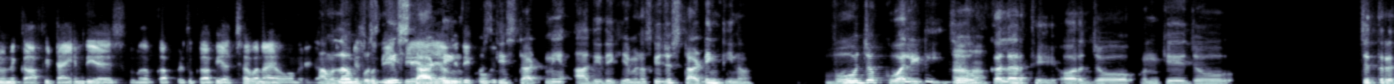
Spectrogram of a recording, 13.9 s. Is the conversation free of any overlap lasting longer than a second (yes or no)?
no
